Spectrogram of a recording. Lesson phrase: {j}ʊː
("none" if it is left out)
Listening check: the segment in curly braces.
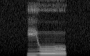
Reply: j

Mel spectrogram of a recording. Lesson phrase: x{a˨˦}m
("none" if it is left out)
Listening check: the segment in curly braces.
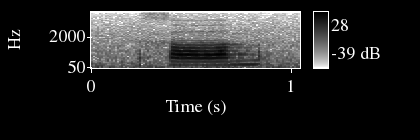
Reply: a˨˦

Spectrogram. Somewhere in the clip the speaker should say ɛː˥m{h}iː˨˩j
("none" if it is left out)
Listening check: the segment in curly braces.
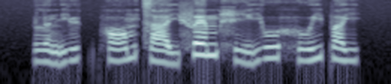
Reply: h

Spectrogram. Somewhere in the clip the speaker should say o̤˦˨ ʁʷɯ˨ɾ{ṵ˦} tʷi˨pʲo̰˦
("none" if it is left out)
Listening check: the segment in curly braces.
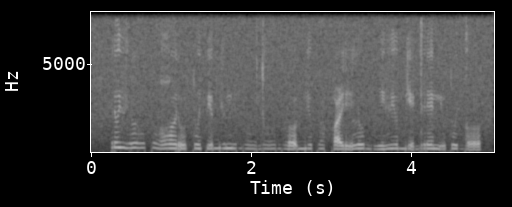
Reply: ṵ˨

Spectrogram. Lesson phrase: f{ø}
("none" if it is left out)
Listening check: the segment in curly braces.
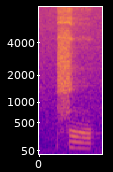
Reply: ʉ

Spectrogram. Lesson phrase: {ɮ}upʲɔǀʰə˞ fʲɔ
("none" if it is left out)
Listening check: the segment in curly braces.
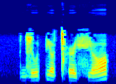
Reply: d͡z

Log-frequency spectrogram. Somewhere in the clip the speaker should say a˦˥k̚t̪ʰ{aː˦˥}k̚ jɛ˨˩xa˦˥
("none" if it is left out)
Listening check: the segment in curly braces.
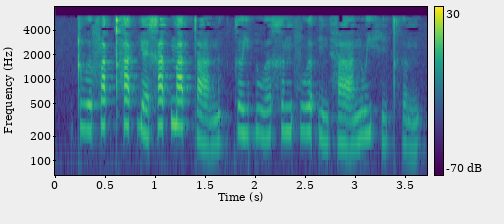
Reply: a˦˥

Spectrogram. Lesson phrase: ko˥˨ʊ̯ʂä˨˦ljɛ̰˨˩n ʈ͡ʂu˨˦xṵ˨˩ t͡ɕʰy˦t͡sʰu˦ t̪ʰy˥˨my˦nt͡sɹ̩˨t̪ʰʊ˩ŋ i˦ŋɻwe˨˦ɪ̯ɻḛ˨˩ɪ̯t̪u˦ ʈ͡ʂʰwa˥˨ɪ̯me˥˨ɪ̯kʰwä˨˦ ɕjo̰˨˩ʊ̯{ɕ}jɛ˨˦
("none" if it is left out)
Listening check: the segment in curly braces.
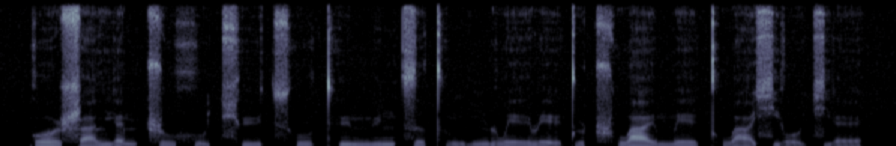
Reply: t͡ɕ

